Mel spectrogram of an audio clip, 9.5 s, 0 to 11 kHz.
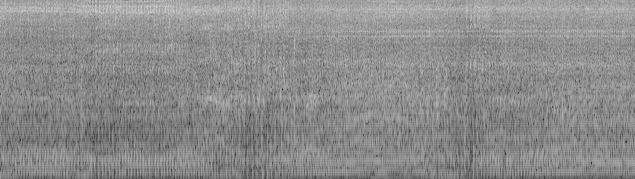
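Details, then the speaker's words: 1986 Honda TRX200SX Fourtrax ATV, abandoned in bushes and unstarted for years, first start on choke with key switch bypassed: the small single settles into a steady busy run with no knocks or misses; normal running. "well I'm pleased so it starts and the wheels turned"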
